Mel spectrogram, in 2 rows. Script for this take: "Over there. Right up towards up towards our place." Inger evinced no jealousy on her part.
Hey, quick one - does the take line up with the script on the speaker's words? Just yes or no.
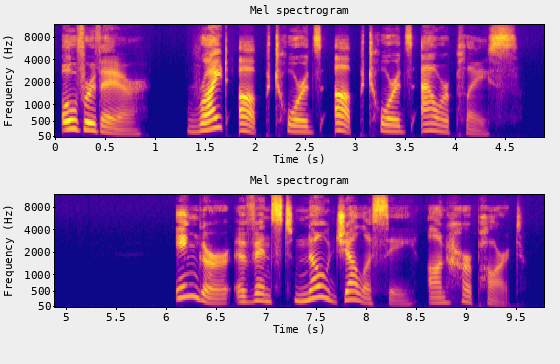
yes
